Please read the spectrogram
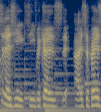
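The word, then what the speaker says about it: ユクシー: Like Yuxi, we pronounce it as Yuxi because I suppose its Japanese name is actually pronounced as Yukushi.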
